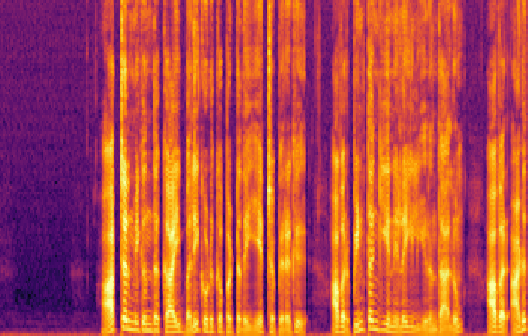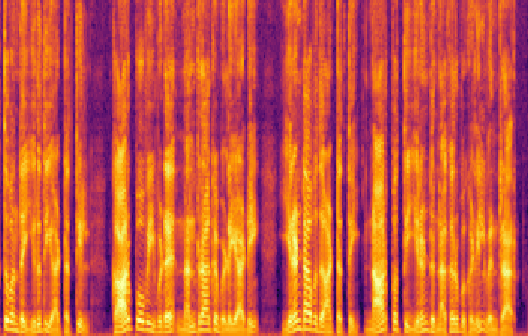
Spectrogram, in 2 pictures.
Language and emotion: Tamil, neutral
